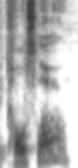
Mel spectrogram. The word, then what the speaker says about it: Klaw: to point out uh you did pronounce a really good friend of mine's name wrong uh it's actually Klaw oh yeah no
